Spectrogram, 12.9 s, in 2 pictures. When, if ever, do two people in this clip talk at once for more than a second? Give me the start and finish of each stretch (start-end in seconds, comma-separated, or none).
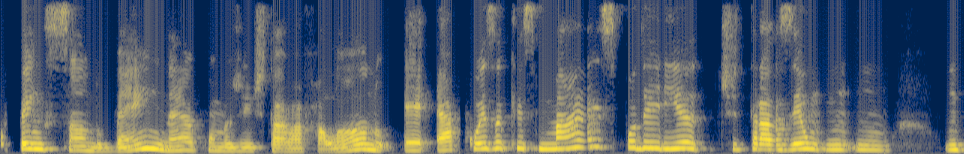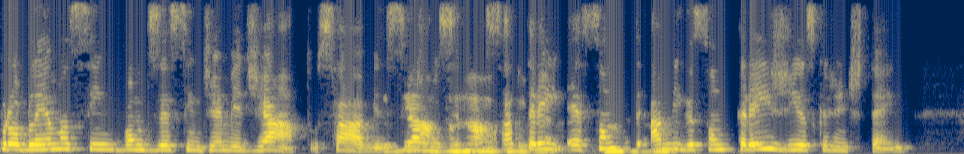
9.0-10.9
